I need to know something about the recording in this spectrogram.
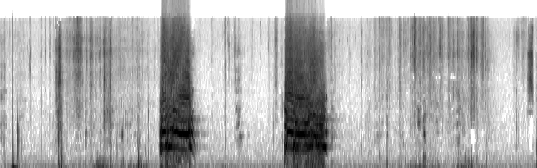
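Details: Loud, lively Beagle giving two long, harsh barks about two and a half seconds apart, each lasting most of a second, with quiet household sounds and a few soft Spanish words between them.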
